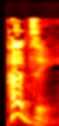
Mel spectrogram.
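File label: "pudsy", British English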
